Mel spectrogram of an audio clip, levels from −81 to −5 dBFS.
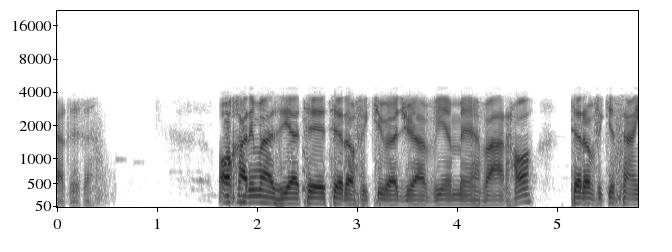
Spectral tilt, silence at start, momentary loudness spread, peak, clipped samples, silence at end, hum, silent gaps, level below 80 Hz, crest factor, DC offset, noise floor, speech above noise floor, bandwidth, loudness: -2.5 dB/octave; 0 s; 11 LU; -4 dBFS; under 0.1%; 0 s; none; none; -56 dBFS; 18 dB; under 0.1%; -65 dBFS; 44 dB; 4.7 kHz; -20 LUFS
